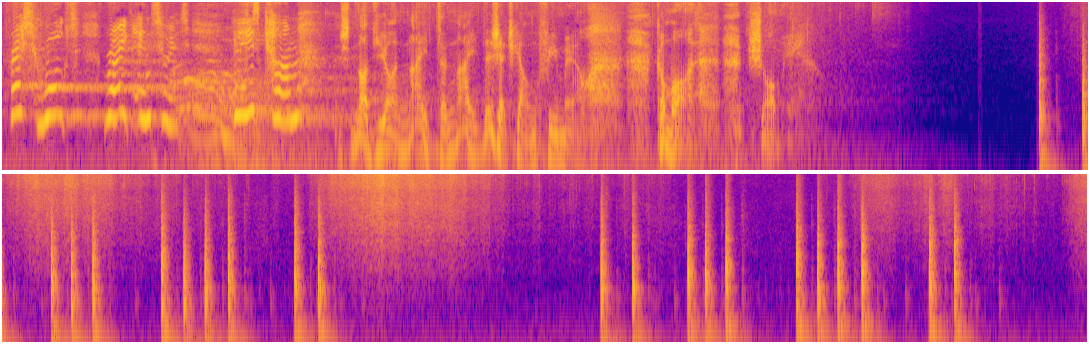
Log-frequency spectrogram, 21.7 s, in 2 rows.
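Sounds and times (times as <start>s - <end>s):
speech: 0.2s - 8.0s
secret knock on a door: 10.4s - 14.2s, 16.8s - 19.6s.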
